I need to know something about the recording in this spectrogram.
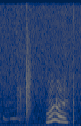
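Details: Lilly, a Persian kitten, indoors while playing with a bottle cap: one clear rising-then-falling meow of about half a second, with a faint soft voice before it and a steady low hum throughout.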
